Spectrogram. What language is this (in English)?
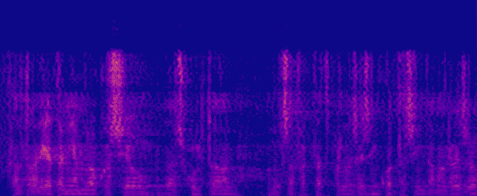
Catalan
